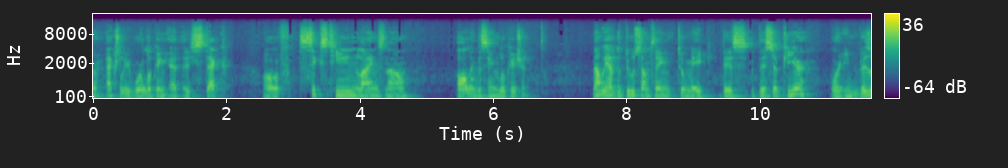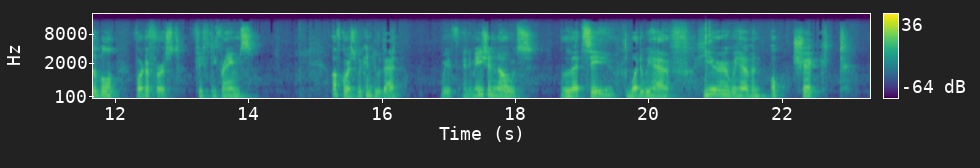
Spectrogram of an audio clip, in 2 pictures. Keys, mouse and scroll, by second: 6.8 click, 14.8 middle click, 18.5 click, 19.6 shift+a.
